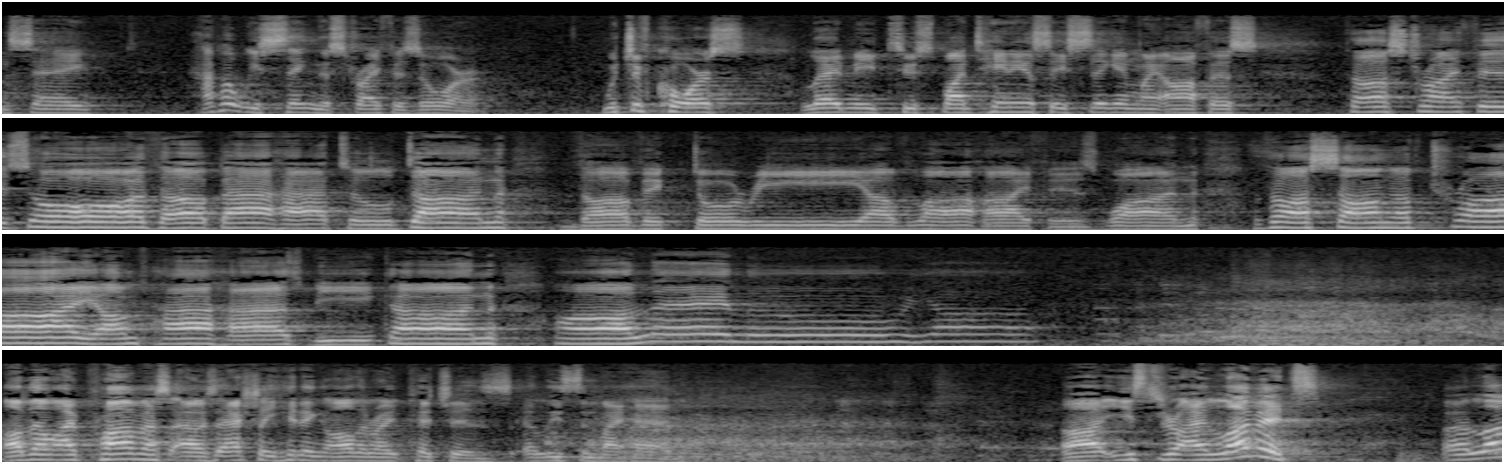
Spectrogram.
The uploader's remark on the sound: At First Congregational Church of Houston.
